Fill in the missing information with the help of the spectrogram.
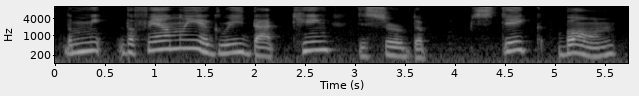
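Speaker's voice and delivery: ordinary delivery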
